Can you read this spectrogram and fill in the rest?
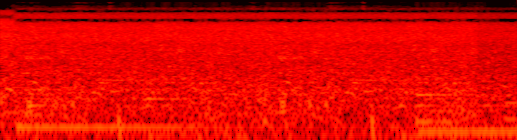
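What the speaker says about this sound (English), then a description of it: "And we can already hear the waterfall." Steady broadband rush of a large waterfall inside the Eden Project's tropical biome in Cornwall, a continuous even roar from a distance, with a faint low hum beneath and no voices.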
